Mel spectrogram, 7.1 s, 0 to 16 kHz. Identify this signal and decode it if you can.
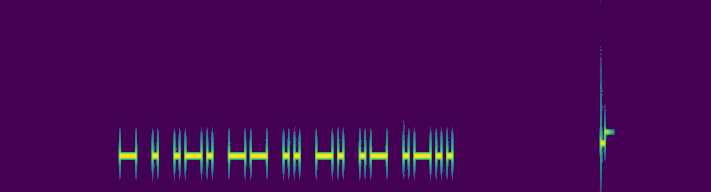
Morse code, heard as a keyed tone, about 22 wpm, 700 Hz. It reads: TERMINAL
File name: practice / 22wpm / Eight Letter Words - 22wpm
